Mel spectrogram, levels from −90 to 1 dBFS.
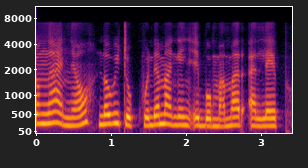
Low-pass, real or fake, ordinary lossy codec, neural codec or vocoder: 7.2 kHz; fake; AAC, 64 kbps; codec, 16 kHz, about 1 kbps, DyCAST, with the encoder's durations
